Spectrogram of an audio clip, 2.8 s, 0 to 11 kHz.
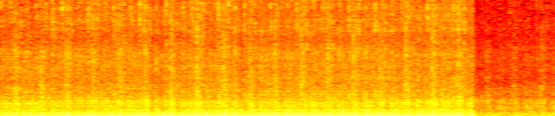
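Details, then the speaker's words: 2002 Ford F-250 5.4L V8 idling, heard from the passenger side: a faint quick ticking over the rumble from an exhaust manifold leak, with no broken bolts visible. A possible lifter tick is also suspected. "Okay, you can hear a bit of that exhaust tick too. I don't exactly see where it's coming from."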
